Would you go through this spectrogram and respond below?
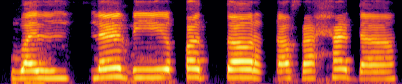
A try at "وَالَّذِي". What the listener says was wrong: جی والذی یہاں پر یہ آمد ہے, تھوڑا کھینچیں گے. والذی ہاں دیکھیے ذی میں ذال پورا نہیں آ رہا, اس میں تھوڑا سا سین یا تو کچھ ساؤنڈ مکس ہے.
